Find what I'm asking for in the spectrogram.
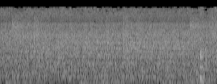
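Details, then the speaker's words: Table fan with a humming problem, after its coil was repaired: a steady, even rush of strong air with no hum, buzz or rattle; the fan runs smoothly and normally. "तो दोस्तों हम लोग का fan repairing हो गया, देखिए कितना खूबसूरत हवा दे रहा है, पूरा जोर जोर से हवा दे रहा है, देखिए।"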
